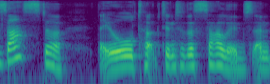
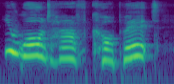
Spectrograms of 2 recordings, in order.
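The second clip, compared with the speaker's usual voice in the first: put-on cheeky boy; 8 semitones higher, slower than usual. A narrator's reading. Cheeky boy warns mum.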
